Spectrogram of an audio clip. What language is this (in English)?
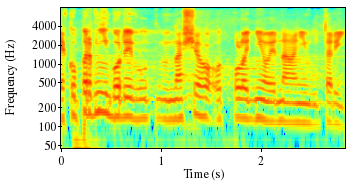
Czech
